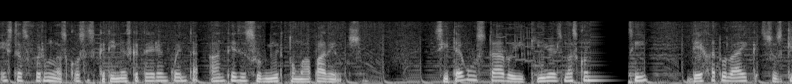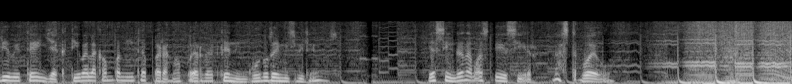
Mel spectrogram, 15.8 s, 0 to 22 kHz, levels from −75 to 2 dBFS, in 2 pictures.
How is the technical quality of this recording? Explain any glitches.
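The recording has four network glitches, at about 2.8, 5.9, 11.6 and 12.8 seconds. The audio passed through a call codec consistent with G.722 at 64 kbps, so nothing is heard above 8 kHz.

Short concealed packet loss occurs at 2.82 to 2.85 s and again at 12.84 to 12.88 s. Each time, about 20 ms of audio failed to reach the decoder in time. The receiver patched the gap by extending the preceding sound before rejoining the real signal, leaving a brief smear or wobble.

A long network dropout runs from 5.91 to 6.30 s, most likely from packets failing to arrive for nearly 0.4 s. Roughly 380 ms of audio is gone. For about 370 ms the receiver stretched the last sound into a fading buzz or hiss, ending in a short silence before the audio picks up further on.

A burst of packet loss spans 11.58 to 11.67 s. Packets carrying about 60 ms of audio were lost or arrived too late. For about 50 ms the receiver held and faded the last sound as a buzz or hiss, then resumed with that stretch missing.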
